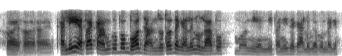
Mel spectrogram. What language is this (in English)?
Assamese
